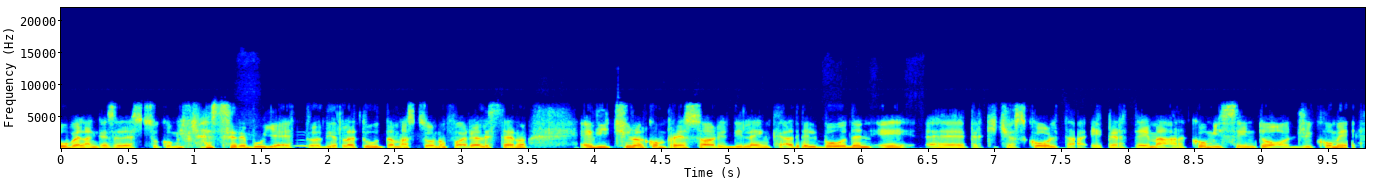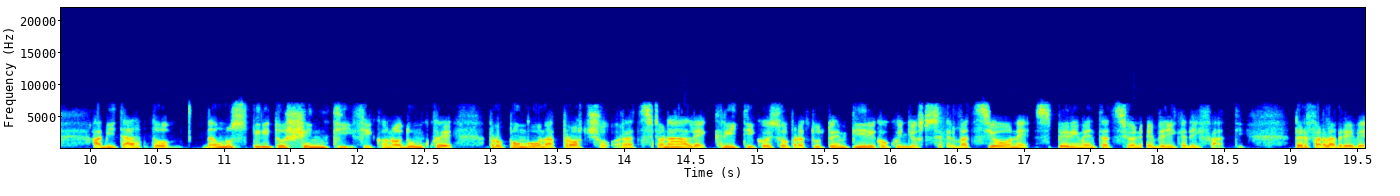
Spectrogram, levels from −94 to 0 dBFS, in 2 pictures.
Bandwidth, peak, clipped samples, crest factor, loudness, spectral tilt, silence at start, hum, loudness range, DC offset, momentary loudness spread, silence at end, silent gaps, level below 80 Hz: 7.6 kHz; -10 dBFS; under 0.1%; 20 dB; -29 LUFS; -5.5 dB/octave; 0 s; none; 2 LU; under 0.1%; 7 LU; 0 s; none; -72 dBFS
